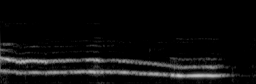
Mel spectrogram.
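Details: Pet Siberian Husky howling at home: a long, steady, tonal howl that wavers slightly, dips lower toward the end and fades out after about two seconds.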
